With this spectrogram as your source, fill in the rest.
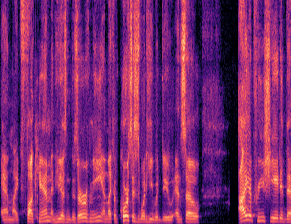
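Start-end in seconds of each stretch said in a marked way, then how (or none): none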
